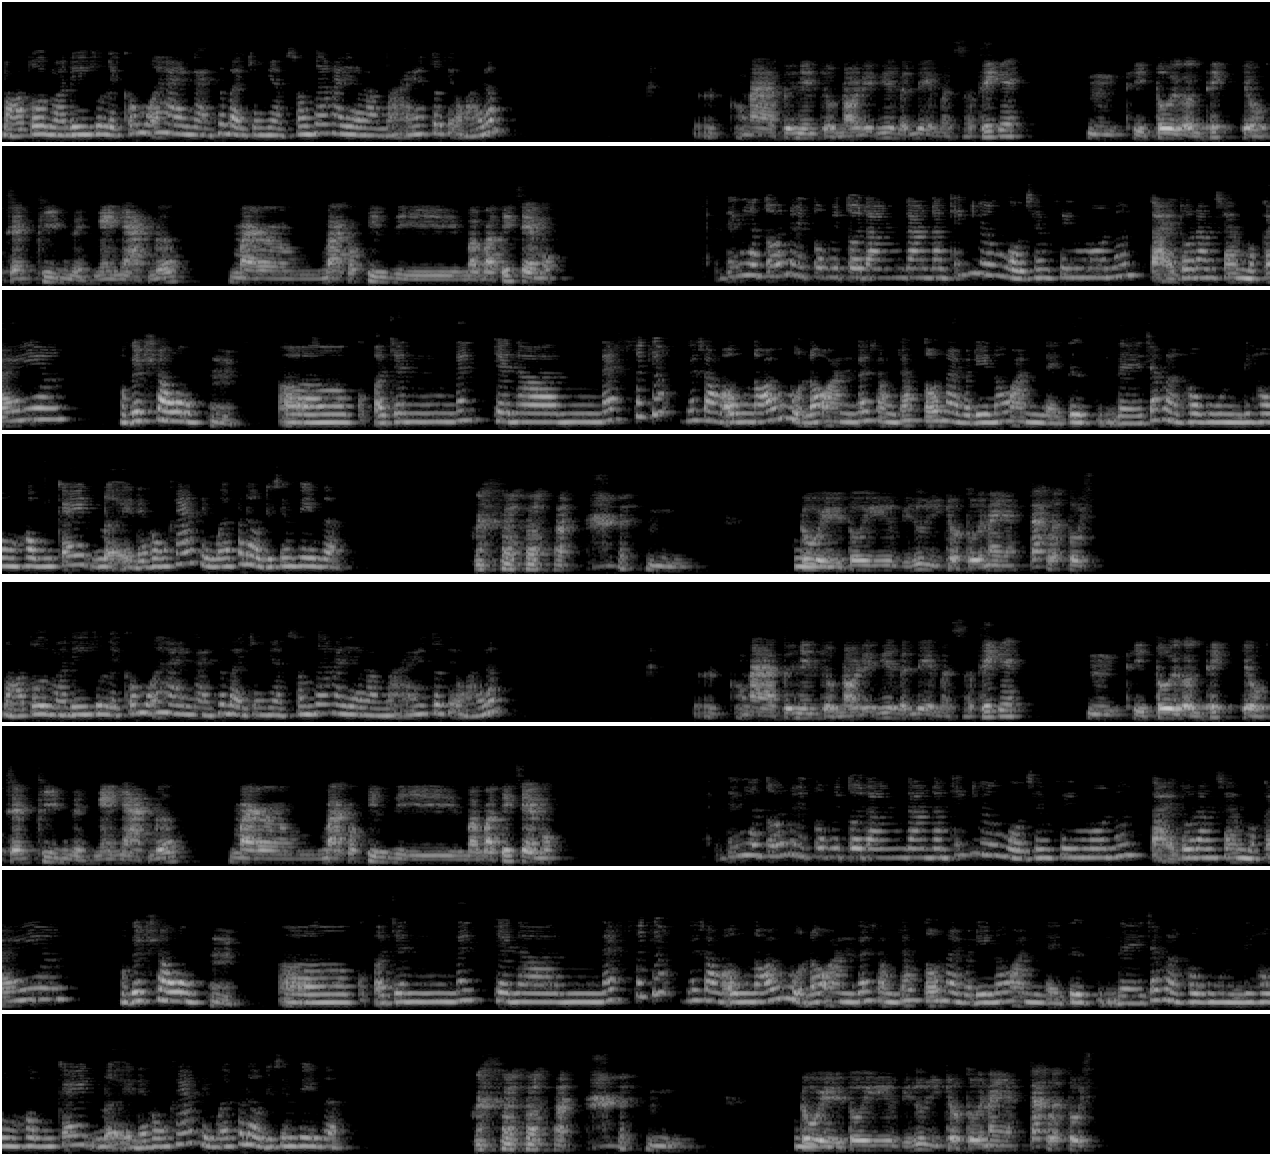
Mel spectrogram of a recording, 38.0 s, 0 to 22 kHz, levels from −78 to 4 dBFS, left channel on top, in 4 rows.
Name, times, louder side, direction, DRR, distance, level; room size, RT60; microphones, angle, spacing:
voice 1, 0.0-3.8 14.9-19.5 19.9-20.6 21.1-31.1 34.5-34.8, left 1 dB, 85° left, 1.0 m, -30 dB
voice 2, 5.3-7.6 8.1-10.9 11.2-13.7 20.6-20.7 25.3-25.4 32.1-33.7 34.5-36.7, right 1 dB, 5° right, 0.4 m, -31 dB
5.5 x 2.3 x 2.3 m
head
